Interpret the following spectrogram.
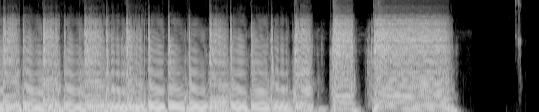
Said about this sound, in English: let's see what the distortion does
